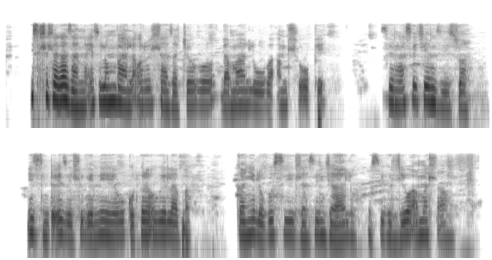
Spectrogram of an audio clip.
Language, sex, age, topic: North Ndebele, male, 18-24, health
